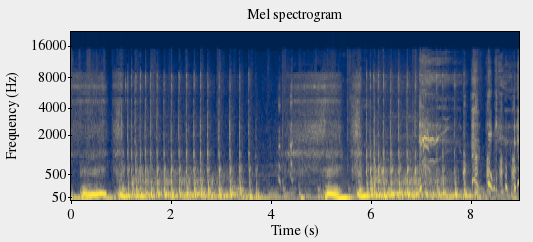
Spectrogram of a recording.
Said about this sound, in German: Wir haben Sie gebeten, uns Ihre Schnarchgeräusche zu schicken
